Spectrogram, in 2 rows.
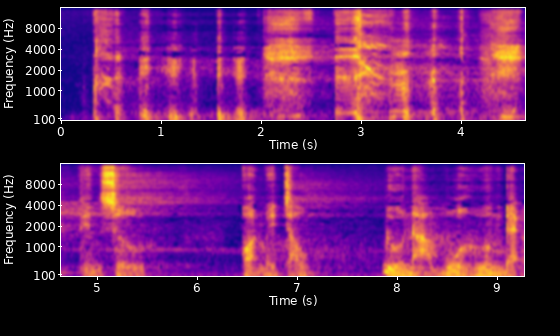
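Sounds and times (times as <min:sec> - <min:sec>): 
old man coughing from incense smoke: 0:00.3 - 0:04.6
speech: 0:00.5 - 0:01.0, 0:04.4 - 0:05.6, 0:06.4 - 0:09.2.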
